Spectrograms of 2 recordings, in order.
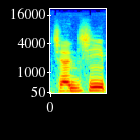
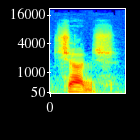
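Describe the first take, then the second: First: An extra vowel follows the final j sound. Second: The word ends cleanly on the j sound. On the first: The speaker calls it wrong. "not judgy" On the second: The speaker calls it right. "but judge, tongue curled up"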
